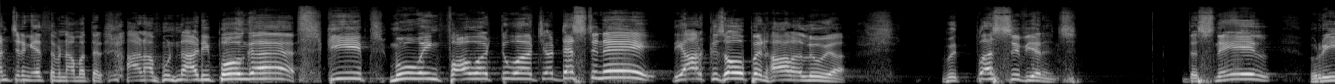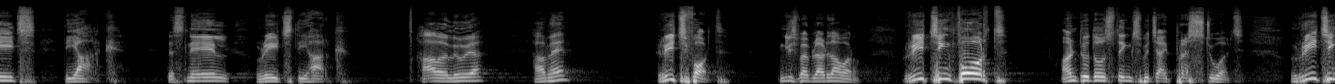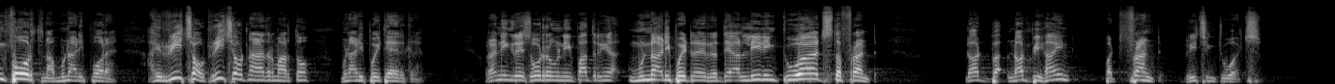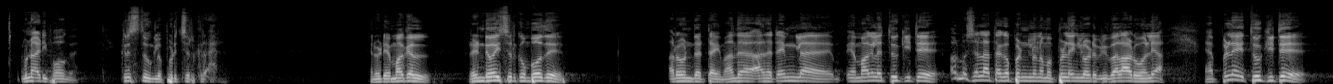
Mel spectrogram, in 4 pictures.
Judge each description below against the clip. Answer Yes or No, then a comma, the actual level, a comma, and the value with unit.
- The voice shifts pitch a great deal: Yes, wide, 6.0 semitones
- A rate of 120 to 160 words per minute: No, average, 100 wpm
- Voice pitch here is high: No, medium, 175 Hz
